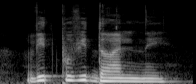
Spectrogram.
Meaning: 1. responsible, answerable, accountable, liable (having the duty or ability to be held to account) 2. responsible (conducting oneself in a reliable, trustworthy manner)
- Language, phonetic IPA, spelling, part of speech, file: Ukrainian, [ʋʲidpɔʋʲiˈdalʲnei̯], відповідальний, adjective, Uk-відповідальний.ogg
